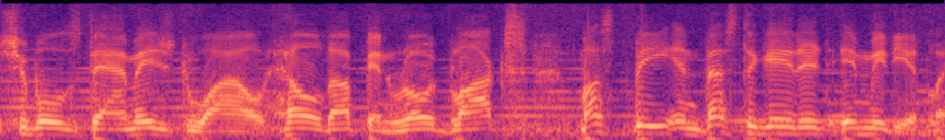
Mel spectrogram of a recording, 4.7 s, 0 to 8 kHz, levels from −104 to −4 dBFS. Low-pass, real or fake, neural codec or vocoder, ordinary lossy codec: 7.2 kHz; real; none; MP3, 64 kbps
